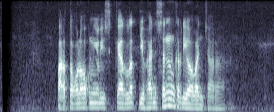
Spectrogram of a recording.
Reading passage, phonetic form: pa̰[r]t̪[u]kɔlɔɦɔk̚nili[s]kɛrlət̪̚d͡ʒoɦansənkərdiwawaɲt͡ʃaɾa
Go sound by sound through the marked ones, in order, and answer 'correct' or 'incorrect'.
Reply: correct, incorrect: ɔ, correct

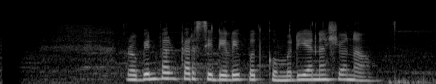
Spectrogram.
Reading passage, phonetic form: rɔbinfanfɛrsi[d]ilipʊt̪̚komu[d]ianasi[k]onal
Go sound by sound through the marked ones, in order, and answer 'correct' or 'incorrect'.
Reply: correct, correct, incorrect: none

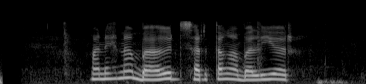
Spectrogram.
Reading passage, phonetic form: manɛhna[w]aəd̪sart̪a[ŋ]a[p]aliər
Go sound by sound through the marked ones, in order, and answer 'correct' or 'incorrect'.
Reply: incorrect: b, correct, incorrect: b

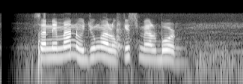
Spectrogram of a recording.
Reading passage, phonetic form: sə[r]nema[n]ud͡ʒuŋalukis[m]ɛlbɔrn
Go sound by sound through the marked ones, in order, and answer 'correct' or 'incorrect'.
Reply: incorrect: none, correct, correct

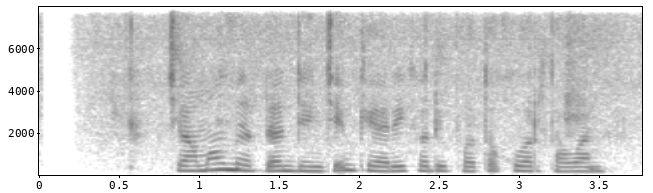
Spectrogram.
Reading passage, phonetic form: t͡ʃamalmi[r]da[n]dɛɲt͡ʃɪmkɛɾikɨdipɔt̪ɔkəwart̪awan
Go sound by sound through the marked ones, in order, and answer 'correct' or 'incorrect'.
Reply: correct, correct

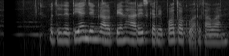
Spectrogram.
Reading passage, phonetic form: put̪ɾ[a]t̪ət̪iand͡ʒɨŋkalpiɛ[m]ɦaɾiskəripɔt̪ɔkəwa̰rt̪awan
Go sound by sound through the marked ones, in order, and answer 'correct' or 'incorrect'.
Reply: incorrect: i, incorrect: n

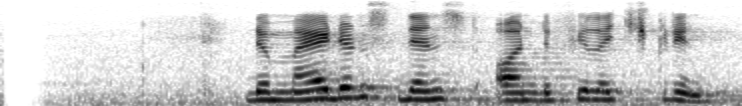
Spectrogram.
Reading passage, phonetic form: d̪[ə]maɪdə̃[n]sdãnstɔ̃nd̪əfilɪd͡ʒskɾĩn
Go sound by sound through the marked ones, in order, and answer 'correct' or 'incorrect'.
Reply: correct, correct

